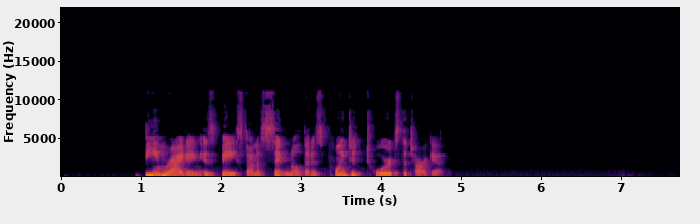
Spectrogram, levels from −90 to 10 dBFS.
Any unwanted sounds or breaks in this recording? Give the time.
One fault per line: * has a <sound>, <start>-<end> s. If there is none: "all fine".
all fine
